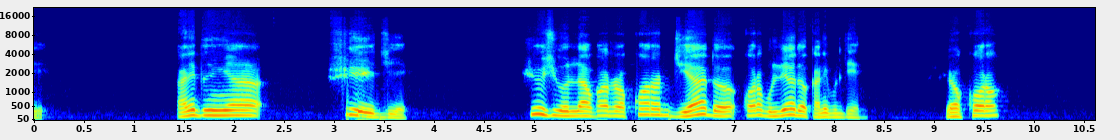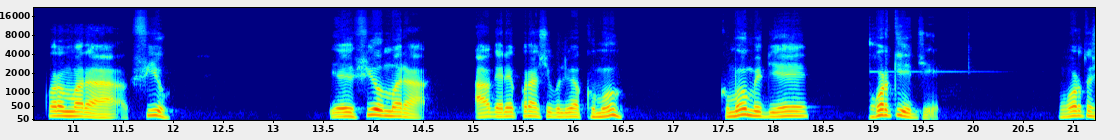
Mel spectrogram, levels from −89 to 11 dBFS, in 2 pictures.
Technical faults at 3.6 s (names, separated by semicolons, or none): scattered short gaps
